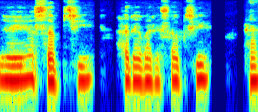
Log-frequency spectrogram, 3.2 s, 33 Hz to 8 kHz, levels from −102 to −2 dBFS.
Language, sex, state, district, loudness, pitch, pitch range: Hindi, male, Bihar, Muzaffarpur, -18 LUFS, 155 Hz, 150-160 Hz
